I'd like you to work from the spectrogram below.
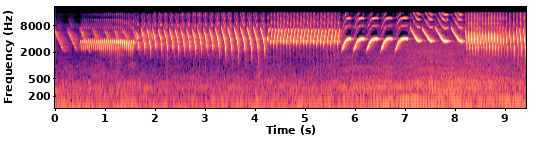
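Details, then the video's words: Spanish Timbrado canary training song in rapid phrases: a steady buzzy trill, a long series of fast sweeping notes, a dense rattle, rising whistled slurs, and falling metallic strokes, about 214 notes per minute. "Canary Singing Champion !! Spanish Timbrado Song"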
